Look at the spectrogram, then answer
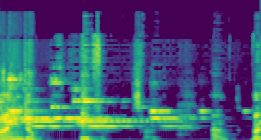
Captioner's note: phone rings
